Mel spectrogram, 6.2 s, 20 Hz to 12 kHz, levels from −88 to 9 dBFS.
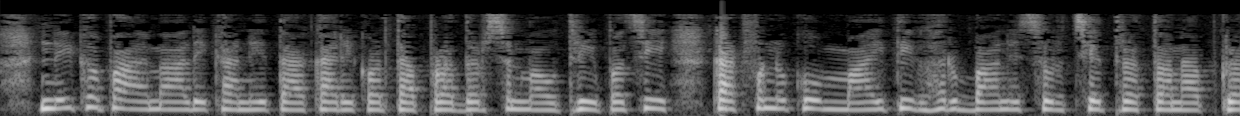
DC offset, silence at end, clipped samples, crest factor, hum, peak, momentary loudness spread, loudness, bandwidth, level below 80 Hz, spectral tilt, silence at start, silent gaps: under 0.1%; 0 s; under 0.1%; 20 dB; none; 0 dBFS; 5 LU; -20 LUFS; 8 kHz; -60 dBFS; -4.5 dB/octave; 0 s; none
